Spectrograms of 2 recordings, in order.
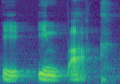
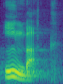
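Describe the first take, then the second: First: Inpak said slowly as a sample word; careful example word. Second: Inbak with a b, said a little louder as the expected form; contrasting example word. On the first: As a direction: say inpak slow and deliberate, a linguistics example. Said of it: "Entonces tenemos pak". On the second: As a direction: give inbak crisply as the form one might expect. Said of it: "lo que hubiéramos esperado". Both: Shown as a demonstration.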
